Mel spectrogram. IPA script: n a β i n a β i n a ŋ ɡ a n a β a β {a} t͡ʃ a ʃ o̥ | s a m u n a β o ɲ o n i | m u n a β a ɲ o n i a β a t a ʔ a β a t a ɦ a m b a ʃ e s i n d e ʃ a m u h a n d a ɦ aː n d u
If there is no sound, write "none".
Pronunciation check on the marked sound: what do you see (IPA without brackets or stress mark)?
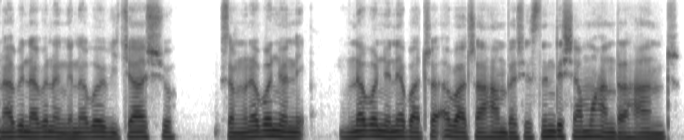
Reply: i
